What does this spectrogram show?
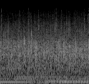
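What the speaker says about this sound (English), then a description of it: "Clap them hands and tell them thank you." A church audience claps together in a short, dense burst of applause lasting about a second.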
